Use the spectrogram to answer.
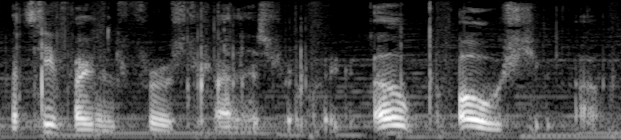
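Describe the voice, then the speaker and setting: A man's voice: medium pitch, expressive, moderate pace, warm tone, faint music behind, poor audio. A man giving casual gameplay commentary while touring his build. He sounds sleepy and rambles, with lots of fillers like "like" and "um". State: sleepy, yawning. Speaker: video game creator touring his build.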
